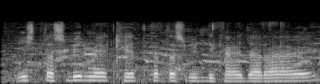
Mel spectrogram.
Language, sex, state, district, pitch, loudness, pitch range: Hindi, male, Haryana, Jhajjar, 165 Hz, -15 LUFS, 150-180 Hz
